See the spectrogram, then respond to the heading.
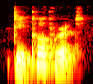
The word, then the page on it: depauperate: British English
